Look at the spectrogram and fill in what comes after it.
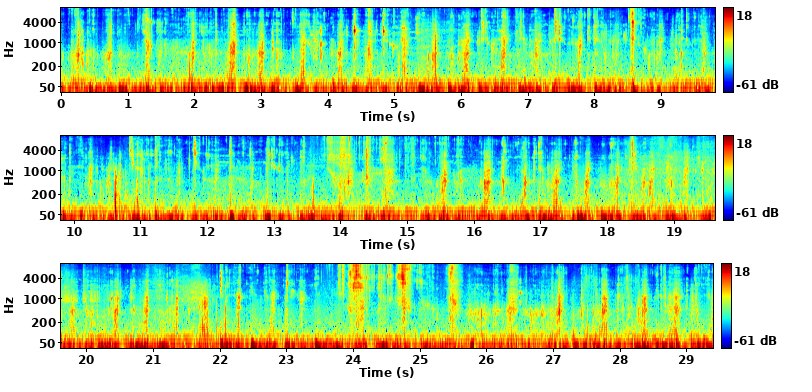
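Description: Close-miked chewing and crunching of a fried vegetable spring roll (lumpiang gulay). A steady stream of small crisp crackles runs throughout, with louder crunchy bites about fourteen and twenty-four seconds in.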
